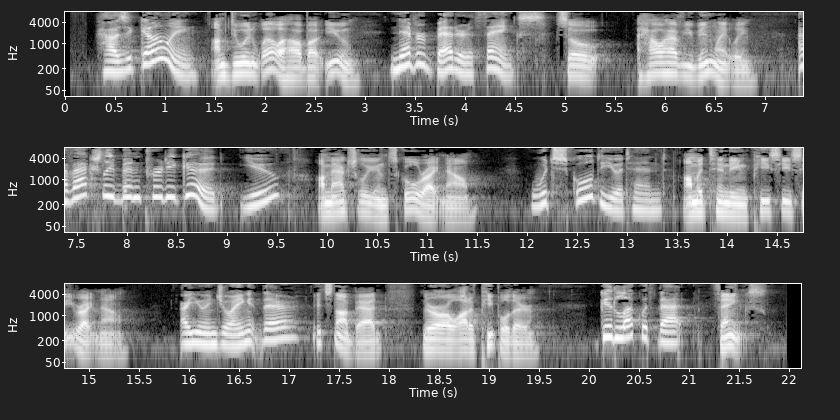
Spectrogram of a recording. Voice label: english conversation greetings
